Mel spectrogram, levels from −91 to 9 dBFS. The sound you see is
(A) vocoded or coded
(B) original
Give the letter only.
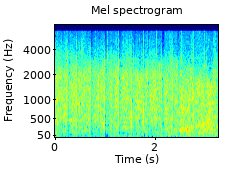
A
